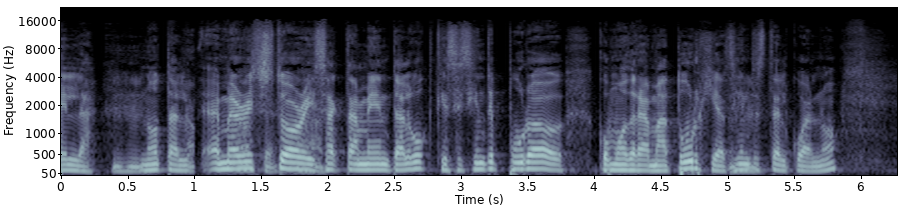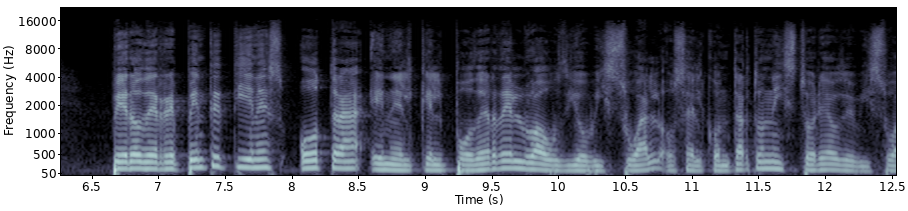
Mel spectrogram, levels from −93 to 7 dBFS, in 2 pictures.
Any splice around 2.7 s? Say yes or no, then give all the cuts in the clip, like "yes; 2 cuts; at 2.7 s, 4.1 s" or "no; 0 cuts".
yes; 2 cuts; at 1.0 s, 2.7 s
